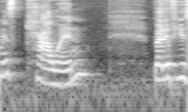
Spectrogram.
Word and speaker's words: Cowan: pronounced is C hen I'm often called Cohen um maybe it's because of my fascination with Jewish genealogy but um but my name is actually pronounced Cowen but just because your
